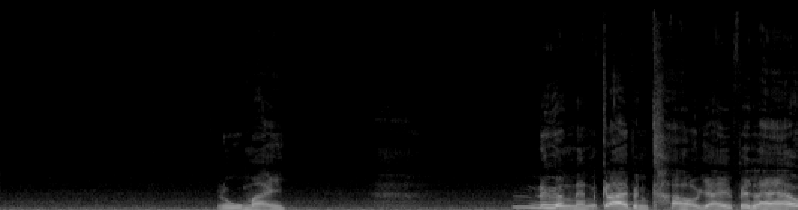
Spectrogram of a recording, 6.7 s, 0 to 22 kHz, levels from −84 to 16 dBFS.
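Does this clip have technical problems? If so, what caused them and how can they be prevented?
No, nothing in this speech recording points to a technical fault, so there is nothing here to trace to a cause or to prevent.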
